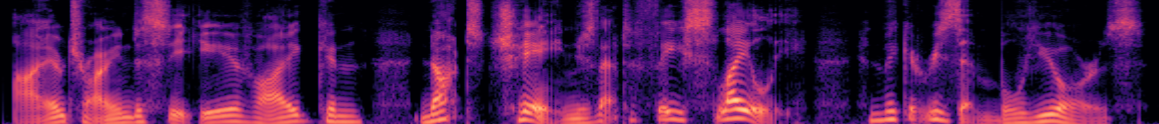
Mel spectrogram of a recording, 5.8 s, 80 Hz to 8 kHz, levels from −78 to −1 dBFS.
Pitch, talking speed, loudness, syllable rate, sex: 125 Hz, 185 wpm, -21 LUFS, 4.3 syllables/s, male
